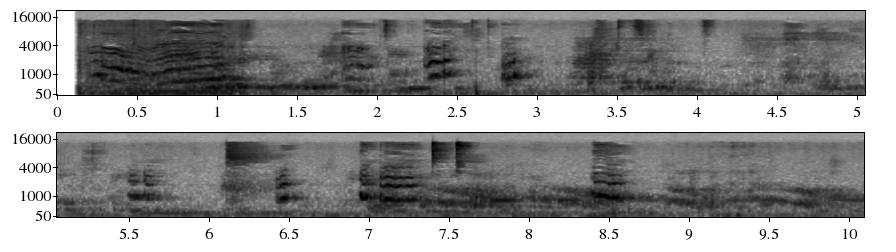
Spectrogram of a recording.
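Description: A Shih Tzu puppy gives short, high whimpers and yelps in a small room, with a low hum behind.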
